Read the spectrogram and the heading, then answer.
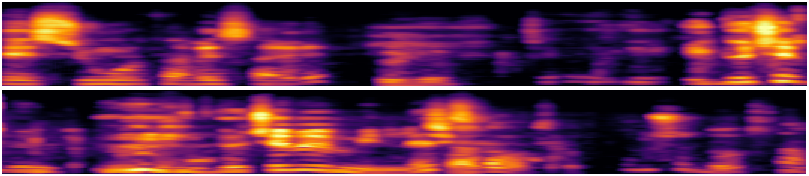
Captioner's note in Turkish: boğazını temizler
